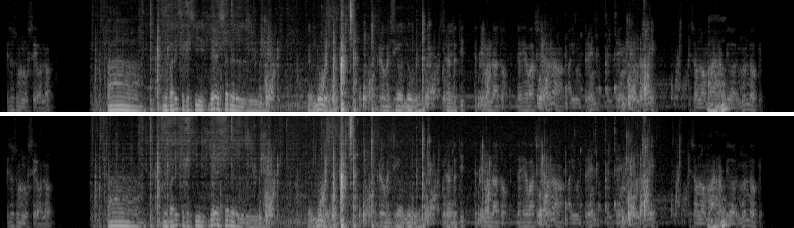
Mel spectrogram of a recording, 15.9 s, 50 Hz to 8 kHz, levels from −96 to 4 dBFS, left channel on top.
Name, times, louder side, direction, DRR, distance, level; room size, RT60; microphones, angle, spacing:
voice 1, 0.1-1.0 7.5-8.0 8.8-13.1 13.8-15.2, right 1 dB, 10° right, 0.5 m, -52 dB
sound 1, 1.8-8.5, right 2 dB, 65° right, 0.9 m, -44 dB
voice 2, 2.1-2.9 3.2-5.4 6.1-6.7 7.6-8.5 8.9-9.1 14.1-14.6, left 2 dB, 70° left, 0.5 m, -41 dB
sound 2, 4.9-13.8, right 1 dB, 85° right, 0.5 m, -48 dB
3.1 x 2.1 x 3.0 m
head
